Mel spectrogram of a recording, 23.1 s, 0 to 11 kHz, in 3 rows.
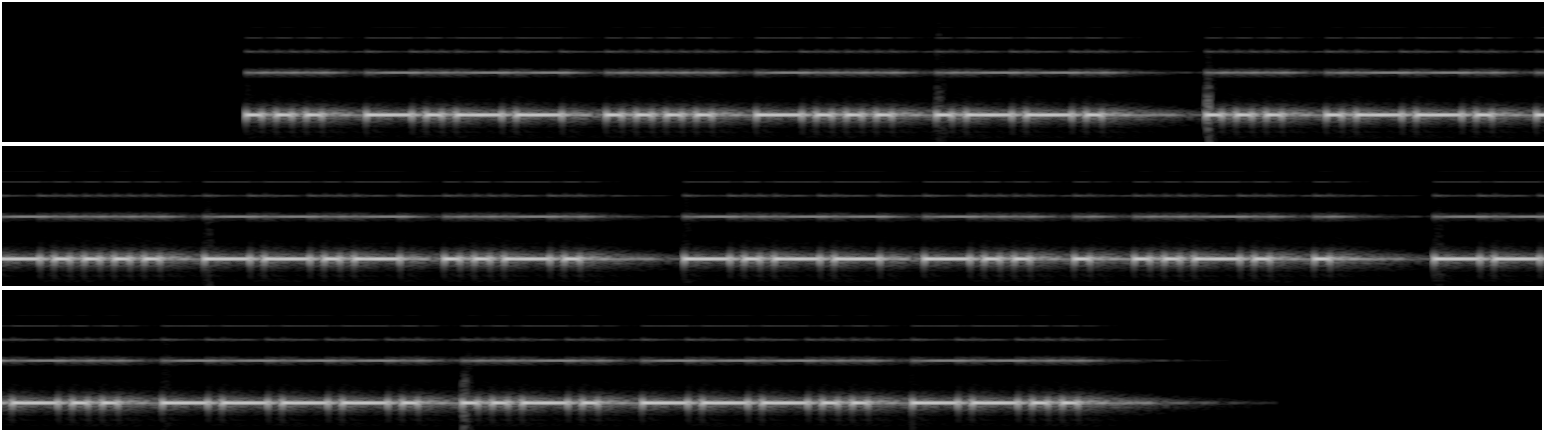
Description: Morse code, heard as a keyed tone, machine-sent, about 16 wpm, 650 Hz, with room echo. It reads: SYHBP SP6QF YDEFE 89F8Z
